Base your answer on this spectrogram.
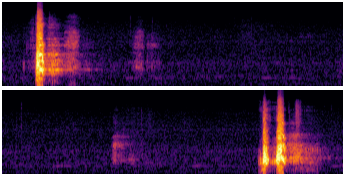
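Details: Shih Tzu answering with barks when called: a sharp bark, a few soft calls between long quiet gaps, then a quick double bark near the end.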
